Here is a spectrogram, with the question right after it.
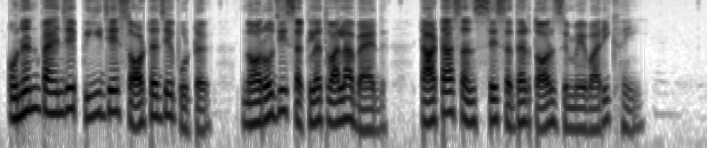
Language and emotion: Sindhi, neutral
